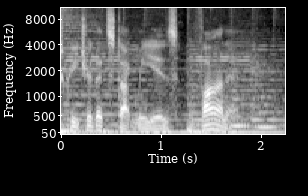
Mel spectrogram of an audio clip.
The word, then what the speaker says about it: wana: The Hawaiian name for the venomous creature that stung me is Vana. The English pronunciation of this name would be Wana, and this is no coincidence, as the pain their spines cause makes you wanna go home and cry.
